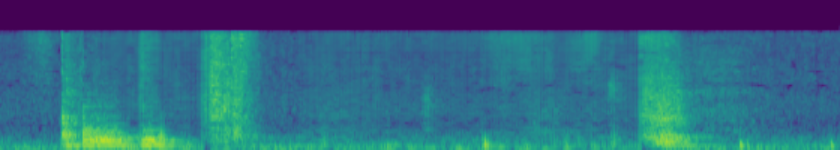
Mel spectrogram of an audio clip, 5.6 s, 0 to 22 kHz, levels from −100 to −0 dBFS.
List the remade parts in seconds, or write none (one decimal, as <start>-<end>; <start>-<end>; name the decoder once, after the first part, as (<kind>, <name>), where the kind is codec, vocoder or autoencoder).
0.7-1.4 (vocoder, BigVGAN v2); 2.0-4.4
